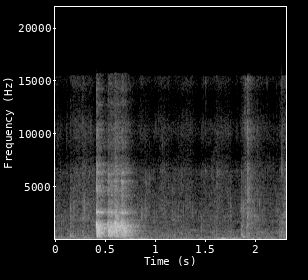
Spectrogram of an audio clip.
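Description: A brief clatter of cookware and utensils at the cooking pot, lasting under half a second, about half a second in.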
